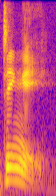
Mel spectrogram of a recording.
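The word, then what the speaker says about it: dinghy: a type of boat which consonant is silent in the word dingy staffer y incorrect Cardiff G incorrect Deborah H the H is the silent one that's right Deborah Deborah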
